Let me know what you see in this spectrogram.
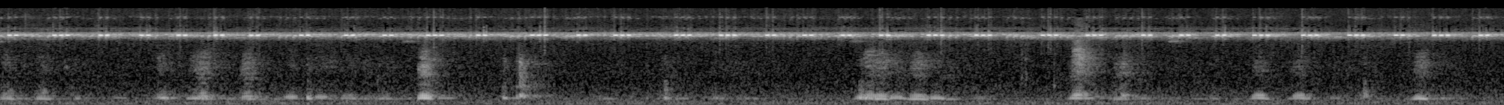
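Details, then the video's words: Frog chorus from backwater, many low grunting croaks scattered through the clip, some in quick runs, a heavier cluster midway, all over a continuous shrill high tone that throbs about twice a second. "FROGS - Pig Frogs, Water Frogs, Backwater Chorus, & Frog Chorus"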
